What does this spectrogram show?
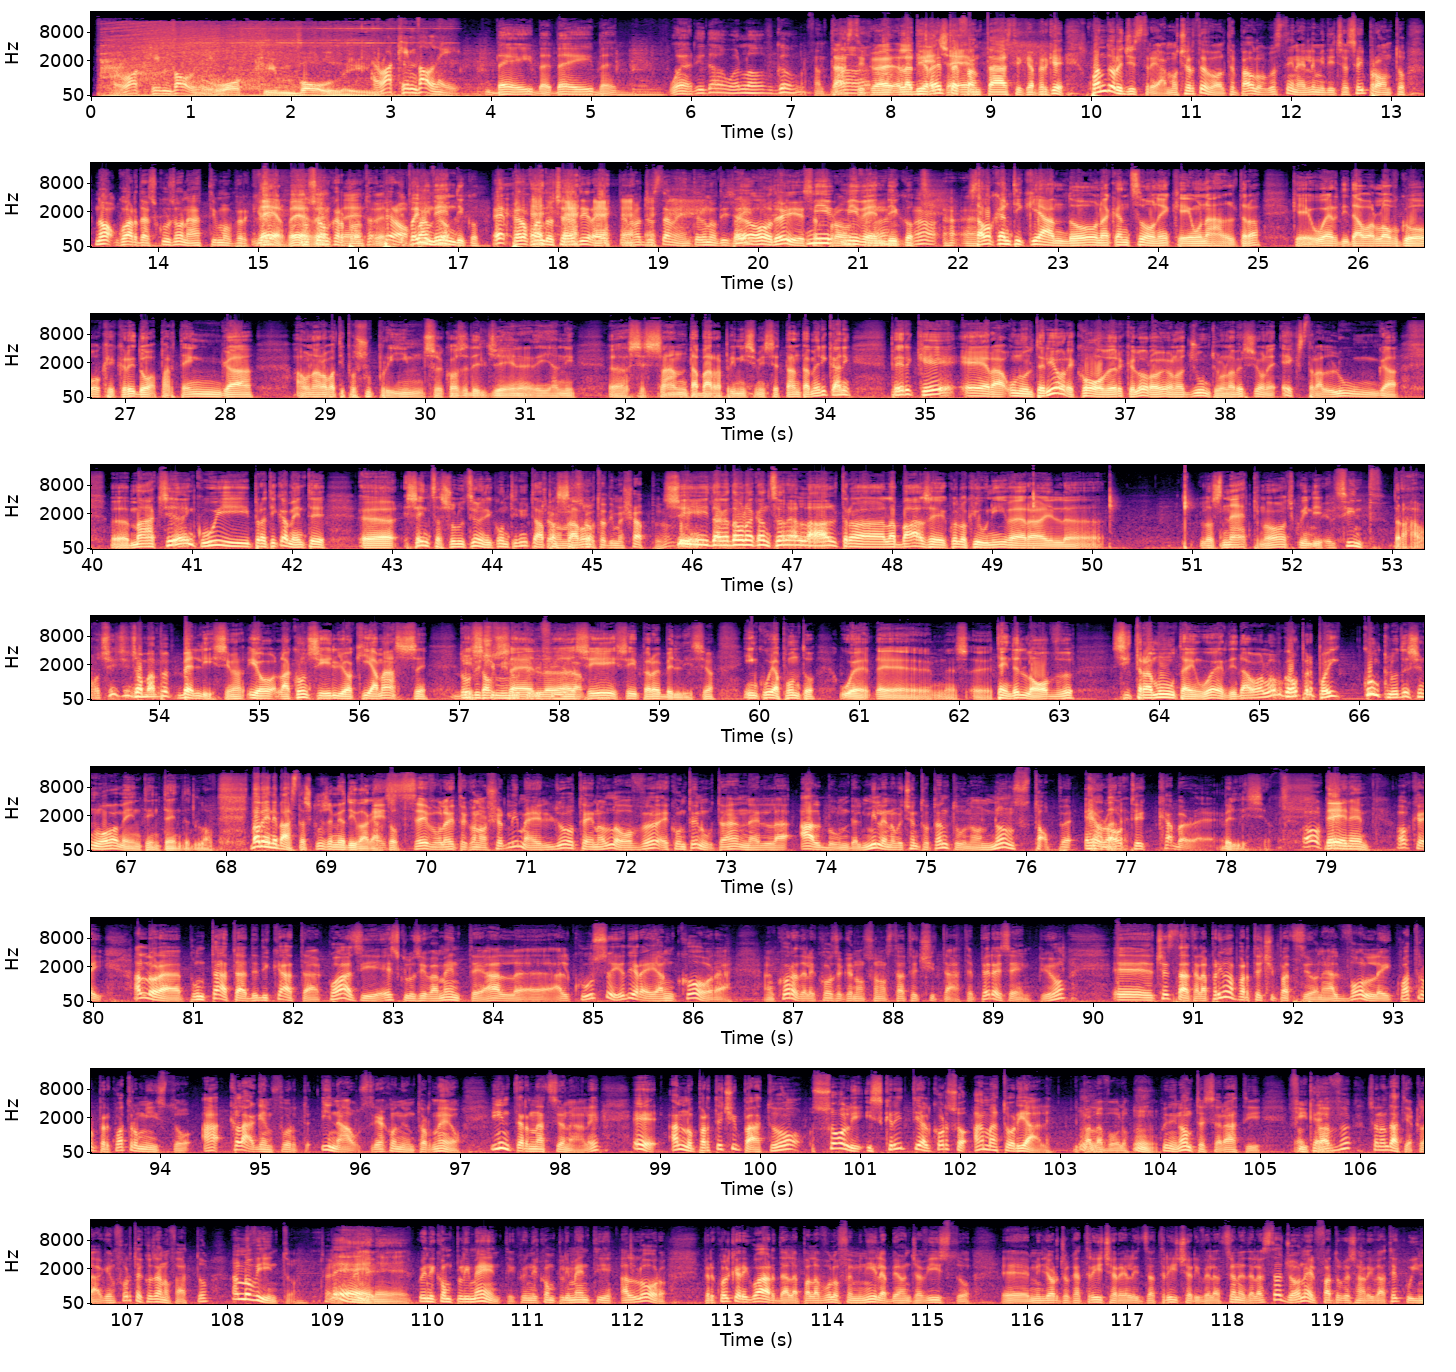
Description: Interviste con Radio Attività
